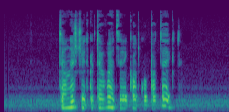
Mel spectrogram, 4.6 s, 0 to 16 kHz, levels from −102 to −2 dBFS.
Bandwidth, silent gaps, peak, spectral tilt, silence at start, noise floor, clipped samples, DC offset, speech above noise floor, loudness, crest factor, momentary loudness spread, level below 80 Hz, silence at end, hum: 11.5 kHz; none; -12 dBFS; -6 dB/octave; 1.2 s; -56 dBFS; under 0.1%; under 0.1%; 27 dB; -30 LUFS; 18 dB; 9 LU; -74 dBFS; 1 s; none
